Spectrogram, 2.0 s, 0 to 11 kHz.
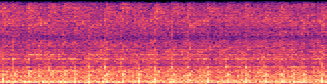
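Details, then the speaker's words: Kawasaki Ninja 150RR two-stroke fitted with a booster/ground cable, after carburettor rejetting: a rough, spluttery low-rpm burble. The bottom end is deliberately set rich; slightly more air opening is needed. "Ini boros ya bawahnya teman-teman. Sengaja saya bikin boros karena kasihan ya kalau bikin apa namanya? Dikering-keringin."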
